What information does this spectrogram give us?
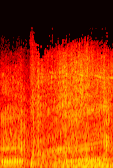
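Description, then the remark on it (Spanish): A small plane flying erratically roars loudly and unsteadily, broken early on by a sharp, crash-like impact as it hits one of the towers holding cable car cables, before the harsh droning continues. No voices. “La avioneta choca contra una de las torres que sujetan los cables de los teleféricos. Vuela dando bandazos”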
